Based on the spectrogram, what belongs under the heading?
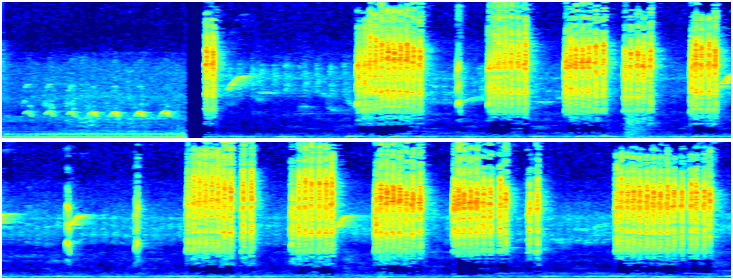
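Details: Bornean yuhina (Perenjak Batu) in full, lively song, recorded for tutoring songbirds, giving bursts of very high, dry, buzzy twittering about half a second long, with brief thin whistles between; a short hum and faint piping come first.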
